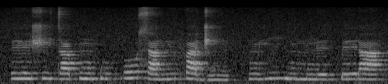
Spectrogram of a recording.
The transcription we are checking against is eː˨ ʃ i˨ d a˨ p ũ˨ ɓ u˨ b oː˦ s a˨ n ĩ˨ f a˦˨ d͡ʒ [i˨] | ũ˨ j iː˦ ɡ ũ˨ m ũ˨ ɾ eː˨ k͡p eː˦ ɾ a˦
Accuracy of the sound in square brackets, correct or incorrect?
incorrect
